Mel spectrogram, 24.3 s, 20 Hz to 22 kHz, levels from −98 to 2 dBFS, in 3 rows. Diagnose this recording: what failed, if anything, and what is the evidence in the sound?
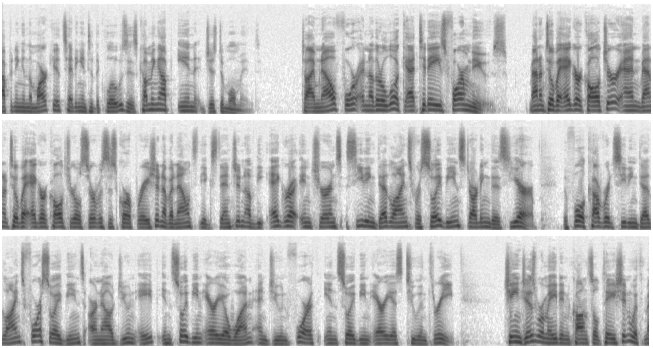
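The failure is at the sample-format conversion stage: low bit depth with dither. A steady, even hiss sits under the speech from start to finish. It does not follow the level of the talker, and there is no grainy distortion on quiet passages or word endings. The hiss lies very roughly 40 dB below the speech. That fits a signal cut to about 10 bits. Dither was added before rounding, so the quantisation error turned into constant white noise.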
